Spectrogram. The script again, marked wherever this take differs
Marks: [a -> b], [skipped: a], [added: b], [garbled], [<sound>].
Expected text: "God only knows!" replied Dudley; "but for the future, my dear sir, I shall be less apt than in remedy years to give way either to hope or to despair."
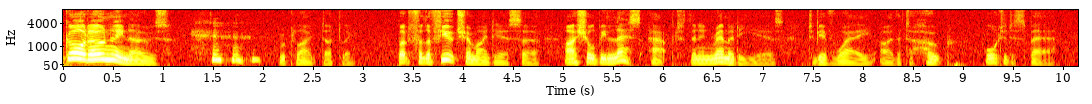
"God only knows!" [laugh] replied Dudley; "but for the future, my dear sir, I shall be less apt than in remedy years to give way either to hope or to despair."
